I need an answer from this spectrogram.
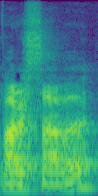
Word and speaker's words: Warszawa: Well, it's like we call it Warsaw, but it's not Warsaw, right? It's like something. Warszawa. I could never think to pronounce it like that.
